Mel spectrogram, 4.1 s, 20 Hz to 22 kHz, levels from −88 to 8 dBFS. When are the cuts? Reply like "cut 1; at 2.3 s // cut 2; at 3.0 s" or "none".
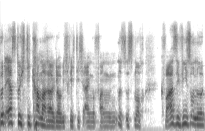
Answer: cut 1; at 2.3 s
